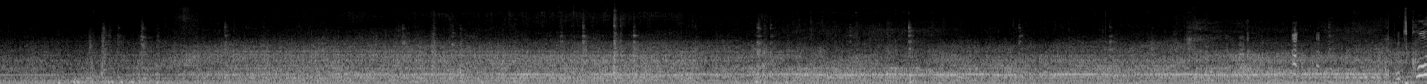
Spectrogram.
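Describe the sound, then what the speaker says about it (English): A farm tractor with big tires pulls a hayride, riders standing on a large wooden pallet. Its engine gives a steady, unbroken low rumble close by, with no clear talk over it. "What's cool about hay rides is that we actually see a tractor run."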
